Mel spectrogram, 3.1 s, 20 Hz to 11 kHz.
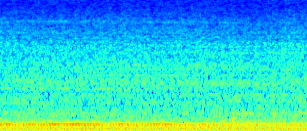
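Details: GM car that had P0300 random misfire, idling after the fuel pressure regulator was replaced, the oil changed and codes cleared, coolant at 88. Even, settled low hum with a steady beat and no stumbles.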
